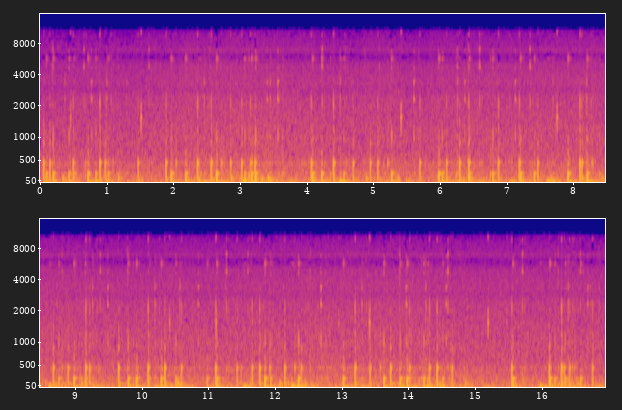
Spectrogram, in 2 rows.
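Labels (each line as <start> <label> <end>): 0.0 Droplets are dripping. 17.0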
